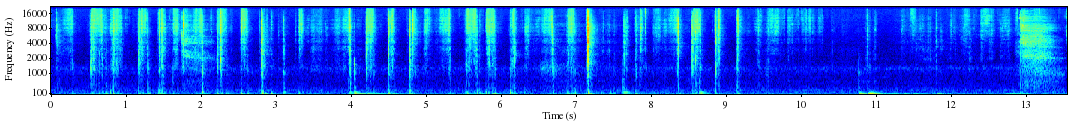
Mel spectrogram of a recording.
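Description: Tarot cards are shuffled and drawn by hand in a quiet room, giving repeated crisp riffling and flicking bursts, close and moderately loud with no talking, ending in a louder rustle.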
